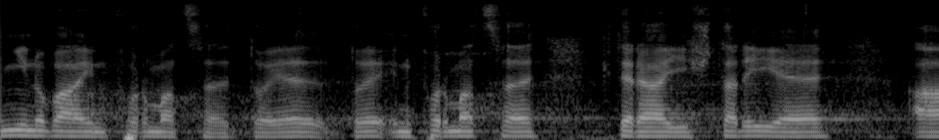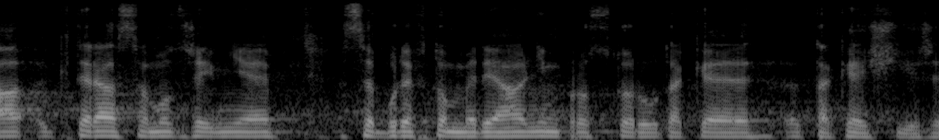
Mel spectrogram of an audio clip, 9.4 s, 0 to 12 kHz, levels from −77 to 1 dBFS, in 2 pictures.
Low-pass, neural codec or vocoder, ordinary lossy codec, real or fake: 10.8 kHz; vocoder, 48 kHz, 128 mel bands, Vocos; Opus, 32 kbps; fake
